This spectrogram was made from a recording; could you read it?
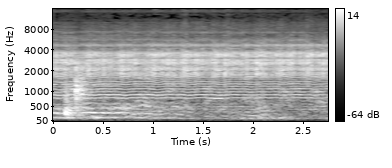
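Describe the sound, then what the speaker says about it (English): Electric hair clippers buzz steadily and loudly at close range against a man's neck while a barber cuts a skin fade. "I never try and run the clippers exactly over the Adam's apple"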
